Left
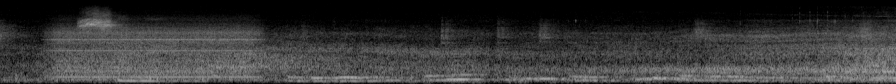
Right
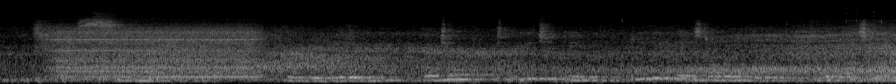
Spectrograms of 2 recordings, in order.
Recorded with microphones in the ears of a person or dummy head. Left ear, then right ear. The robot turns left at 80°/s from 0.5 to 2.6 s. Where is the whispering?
150° left, 1.1 m; by 1.8 s 70° left, 1.1 m.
